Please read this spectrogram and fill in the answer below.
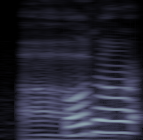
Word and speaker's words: Vodun: In the States it's voodoo, but in West Africa it's still Vodun. Vodun, it's Vodun.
